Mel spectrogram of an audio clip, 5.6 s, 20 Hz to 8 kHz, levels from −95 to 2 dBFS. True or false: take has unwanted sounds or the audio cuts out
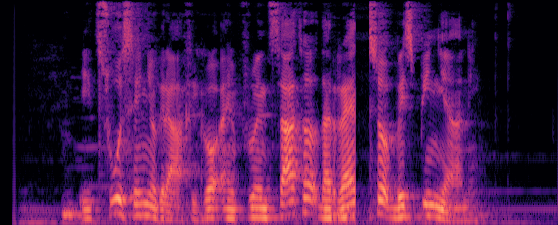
true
